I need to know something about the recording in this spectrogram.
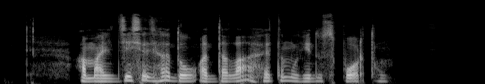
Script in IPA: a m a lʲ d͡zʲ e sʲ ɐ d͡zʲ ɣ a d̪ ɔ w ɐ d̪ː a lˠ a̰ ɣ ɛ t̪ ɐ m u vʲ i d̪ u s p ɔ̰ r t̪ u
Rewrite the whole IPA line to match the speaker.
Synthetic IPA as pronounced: a m a lʲ d͡zʲ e sʲ ɐ d͡zʲ ɣ a d̪ ɔ w ɐ d̪ː a lˠ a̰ ɣ ɛ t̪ ɐ m u vʲ i d̪ u s p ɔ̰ r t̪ u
